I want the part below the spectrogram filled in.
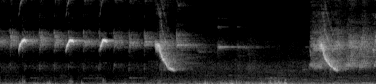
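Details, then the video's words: Cucak cungkok song: three short, very high whistled notes in quick succession, then two steep downward-sweeping squeals, with a faint low background rumble. "BURUNG CUNGKOK MASTER SUARA BAGUS JEDA TERAPI ALAMI"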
